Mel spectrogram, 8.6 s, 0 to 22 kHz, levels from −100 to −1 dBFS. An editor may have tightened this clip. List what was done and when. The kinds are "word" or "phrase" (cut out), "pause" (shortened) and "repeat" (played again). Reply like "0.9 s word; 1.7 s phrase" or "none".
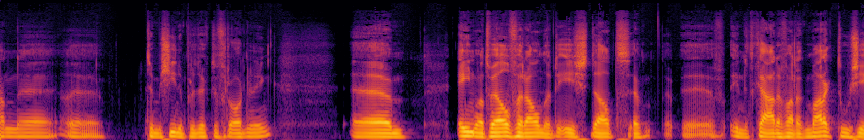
1.4 s word; 4.7 s word; 6.3 s word

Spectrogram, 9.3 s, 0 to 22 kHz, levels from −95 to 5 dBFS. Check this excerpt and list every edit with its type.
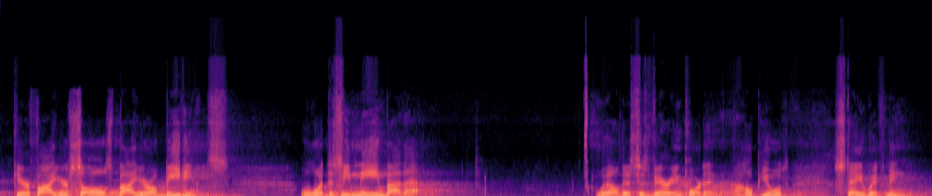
none

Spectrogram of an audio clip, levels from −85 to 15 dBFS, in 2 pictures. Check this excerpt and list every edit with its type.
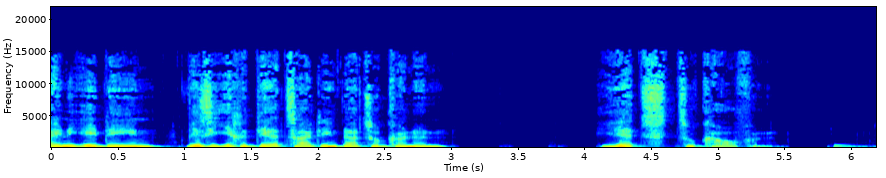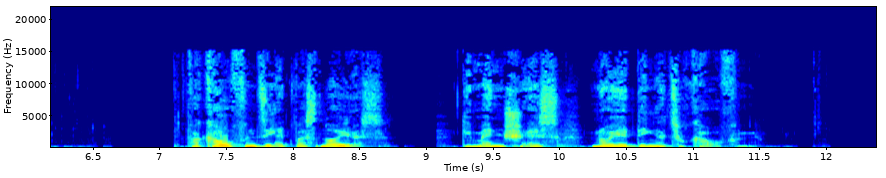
0.9 s pause; 2.2 s word; 2.5 s word; 4.7 s word; 7.2 s pause; 7.9 s word; 9.1 s pause; 9.7 s word

